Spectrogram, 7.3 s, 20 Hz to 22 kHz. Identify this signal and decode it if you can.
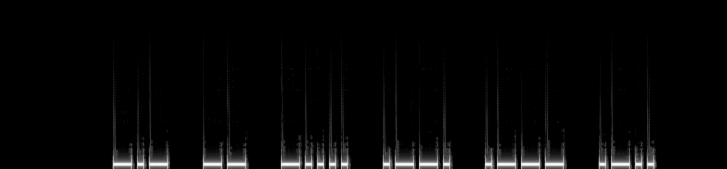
Morse code, heard as a keyed tone, about 20 wpm, spaced as for 14 wpm, 700 Hz. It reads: KM6PJL
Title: 207 Lesson 33g - Letter j - Call Signs 20wpm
